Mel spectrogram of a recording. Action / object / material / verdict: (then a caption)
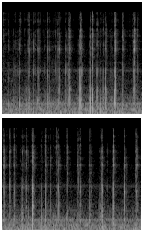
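tap / flat thin wooden stick / wood / none. A long, flat, thin, solid wooden stick, like a ruler or paint stirrer, is held in both hands and tapped and scratched with fingertips and nails. Quick, dry clicks and bright scratches come in a rapid, uneven stream with almost no ring. A steady low hum sits underneath.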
